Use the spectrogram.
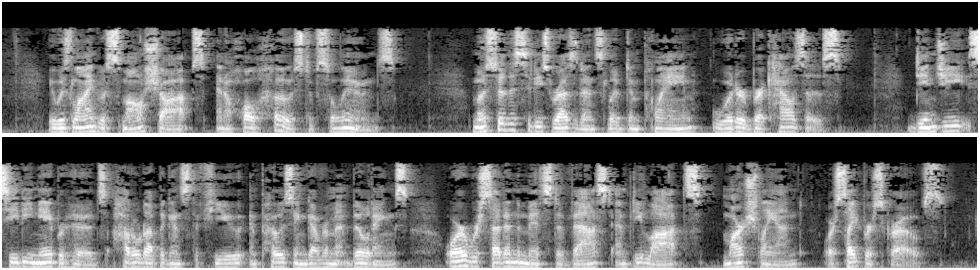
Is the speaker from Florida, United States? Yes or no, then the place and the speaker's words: no; Pennsylvania, United States; came from my home state, Pennsylvania.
